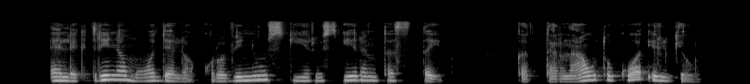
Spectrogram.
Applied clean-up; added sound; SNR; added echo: none; none; none; none.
